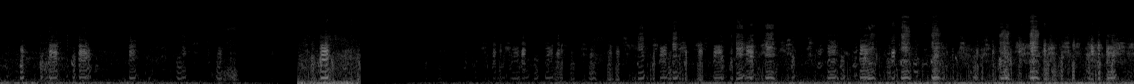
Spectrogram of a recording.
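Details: A flock of ducks giving overlapping quacks after a brief break in the recording, the chatter building into a dense, steady chorus of rapid nasal calls.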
